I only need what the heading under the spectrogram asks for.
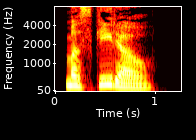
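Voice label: "mosquito", English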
